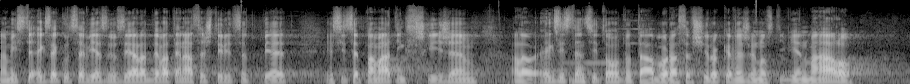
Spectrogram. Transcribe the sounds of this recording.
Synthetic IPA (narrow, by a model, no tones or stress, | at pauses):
na̰miːscɛɛɡzɛkut͡sɛvjɛzɲuzjaɾad̪ɛvat̪ɛnaːt͡sɛt̪ʃt̪iɾɪt͡sɛt̪̚pjɛt̪ | jɛsit͡sɛpamaːt̪ɲiːksr̥iːʒɛm | ʔa̰lɛo̰ʔɛɡzist̪ɛnt͡sit̪oɦɔt̪ot̪aːboɾasɛfʃiɾokɛːvɛrɛjnoscivijɛnmaːlo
